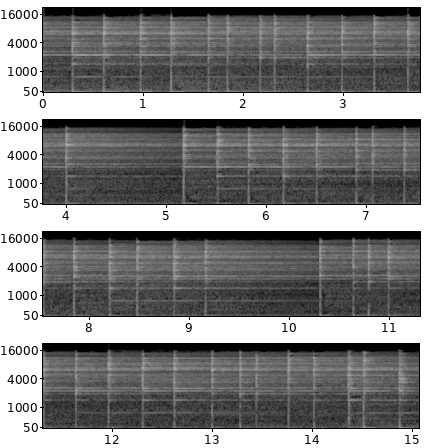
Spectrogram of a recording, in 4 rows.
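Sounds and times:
bright ringing struck notes: 0.0s - 15.0s.

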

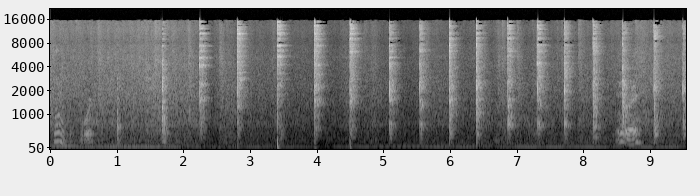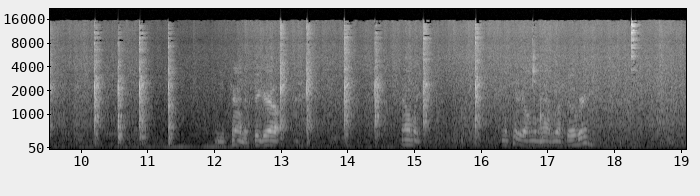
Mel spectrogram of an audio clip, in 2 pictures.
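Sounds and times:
hammer clanking on steel: 1.7s - 9.6s.

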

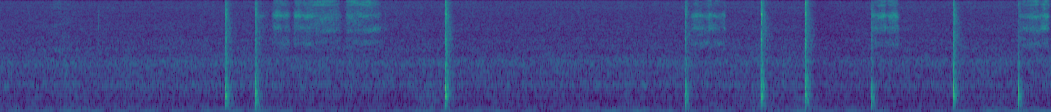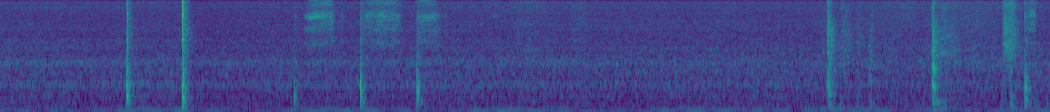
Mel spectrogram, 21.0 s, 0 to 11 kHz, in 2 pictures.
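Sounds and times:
pen tip tapping on board: 2.6s - 2.8s, 6.9s - 7.1s, 13.4s - 14.9s
scratchy pen strokes: 2.6s - 3.8s, 6.9s - 7.3s, 8.7s - 9.0s, 10.2s - 10.5s, 13.5s - 15.0s.

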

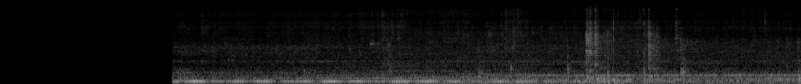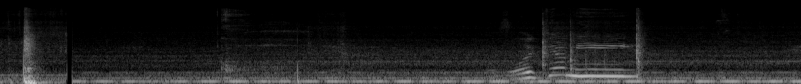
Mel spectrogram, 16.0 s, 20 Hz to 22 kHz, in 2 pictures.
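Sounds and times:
steady low hum: 1.8s - 16.0s
oven door thump: 8.0s - 8.7s.

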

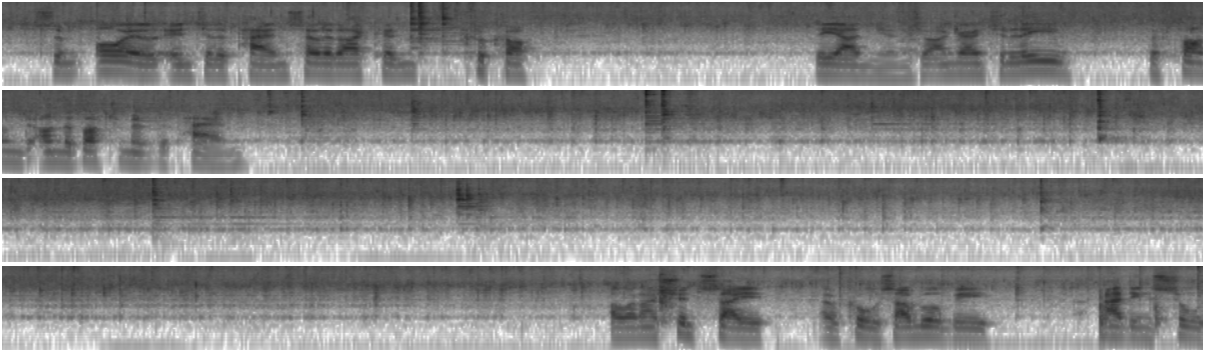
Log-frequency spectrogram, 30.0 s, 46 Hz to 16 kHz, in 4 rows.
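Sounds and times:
hot oil sizzling in a pot: 0.0s - 30.0s.

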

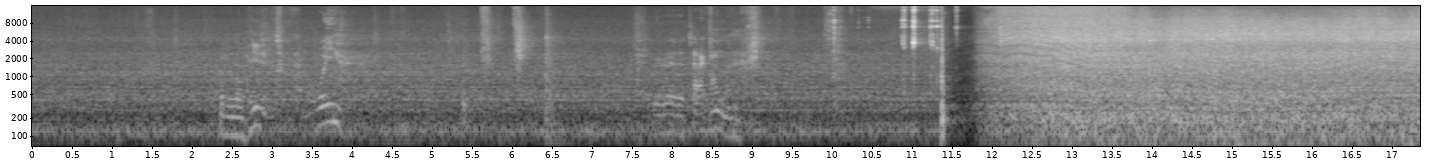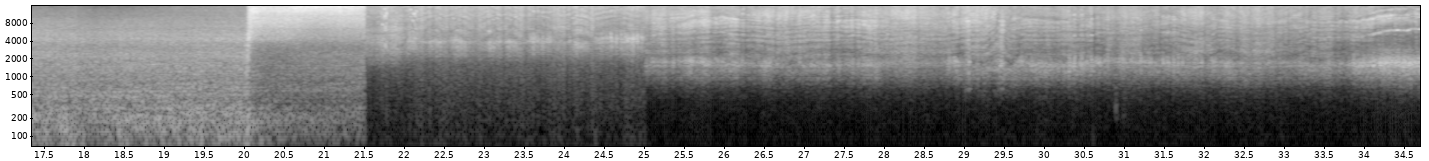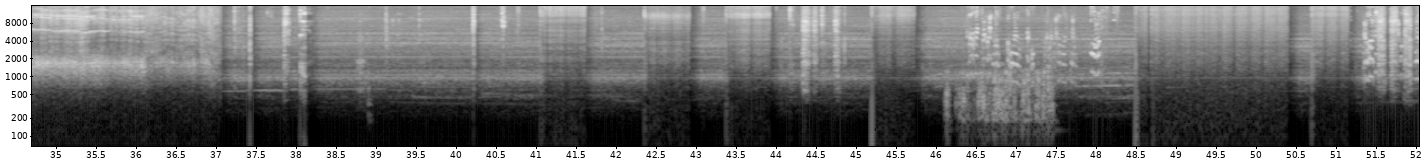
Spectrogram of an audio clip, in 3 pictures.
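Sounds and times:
torch flame hissing: 11.8s - 37.1s, 42.3s - 52.0s.

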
